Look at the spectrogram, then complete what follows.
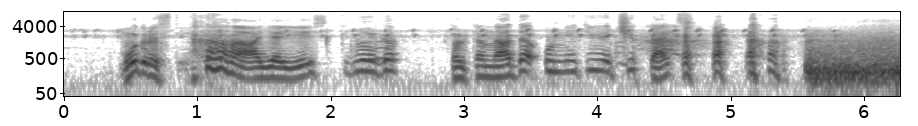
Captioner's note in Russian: смеются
